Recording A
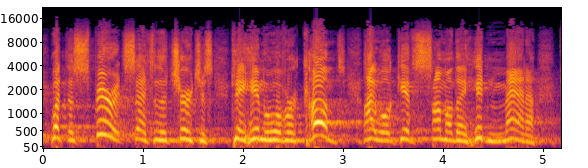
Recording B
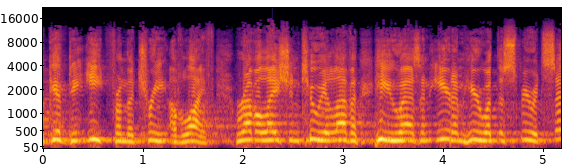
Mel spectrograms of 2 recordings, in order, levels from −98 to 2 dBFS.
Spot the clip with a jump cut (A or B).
B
